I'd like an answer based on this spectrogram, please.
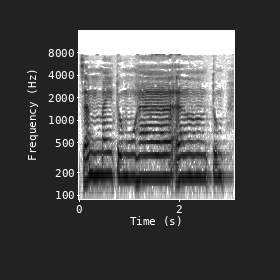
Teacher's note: نون وبعدها التاء، والتاء من حروف الإخفاء في غنى برضو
